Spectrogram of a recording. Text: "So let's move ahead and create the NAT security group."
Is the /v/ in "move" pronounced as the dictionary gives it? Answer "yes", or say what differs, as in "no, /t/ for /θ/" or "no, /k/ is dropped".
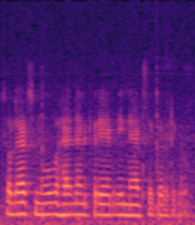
yes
